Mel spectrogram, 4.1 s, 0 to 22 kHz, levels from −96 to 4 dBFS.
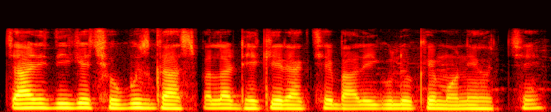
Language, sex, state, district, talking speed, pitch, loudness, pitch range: Bengali, male, West Bengal, Alipurduar, 115 wpm, 140 Hz, -19 LUFS, 135-150 Hz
